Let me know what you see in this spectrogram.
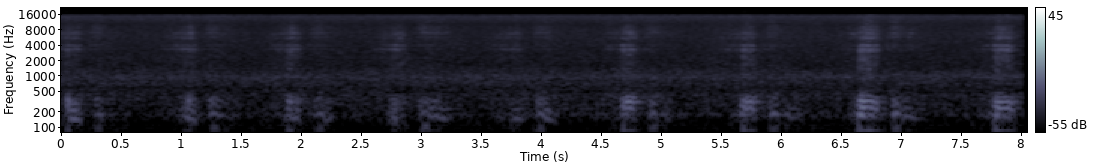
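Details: A sleeping dog snoring lightly: soft, repeated snuffling snorts about once a second in a quiet room.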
